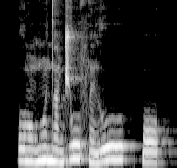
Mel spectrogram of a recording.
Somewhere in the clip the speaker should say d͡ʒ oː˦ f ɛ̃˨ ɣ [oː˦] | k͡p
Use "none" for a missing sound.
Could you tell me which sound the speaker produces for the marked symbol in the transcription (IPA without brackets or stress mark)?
oː˦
